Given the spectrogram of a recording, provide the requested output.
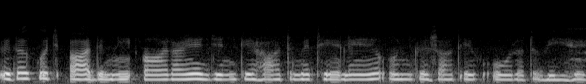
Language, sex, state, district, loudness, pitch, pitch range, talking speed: Hindi, female, Uttar Pradesh, Hamirpur, -17 LUFS, 230 Hz, 225-235 Hz, 175 wpm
